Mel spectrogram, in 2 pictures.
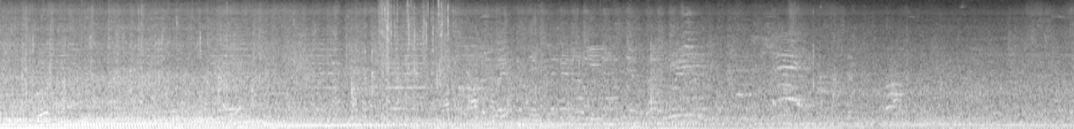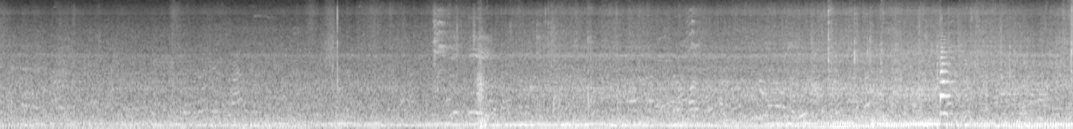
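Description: A car engine hums steadily close by.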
